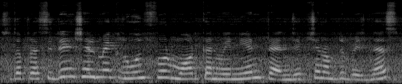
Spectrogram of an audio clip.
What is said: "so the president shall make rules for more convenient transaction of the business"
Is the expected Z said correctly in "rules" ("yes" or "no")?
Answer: no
